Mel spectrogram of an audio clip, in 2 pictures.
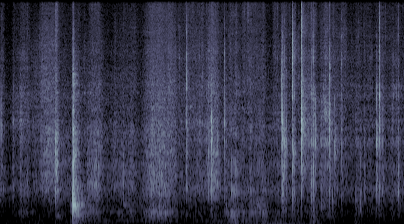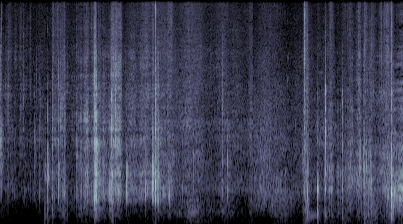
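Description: Irregular light clicks, taps and crinkles of hands working at a Toyota Tundra's front differential, squeezing and handling a flexible plastic gear oil pouch.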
